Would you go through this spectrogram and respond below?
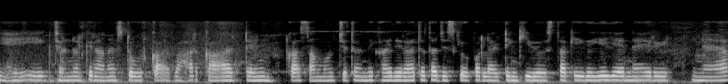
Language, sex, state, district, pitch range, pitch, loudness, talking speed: Hindi, female, Uttar Pradesh, Hamirpur, 185-190 Hz, 185 Hz, -18 LUFS, 240 wpm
